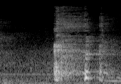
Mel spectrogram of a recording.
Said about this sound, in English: I'm going to cut out all these times I cough.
